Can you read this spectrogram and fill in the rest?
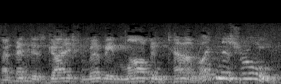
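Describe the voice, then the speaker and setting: A man's voice: mid-range voice, sing-song, fairly quick, muffled recording, a crowd in the background, lightly acted. An actor playing a wisecracking, slangy tough-guy mobster in a 1930s radio drama. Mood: wry. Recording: echoey, noisy 1930s radio recording.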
